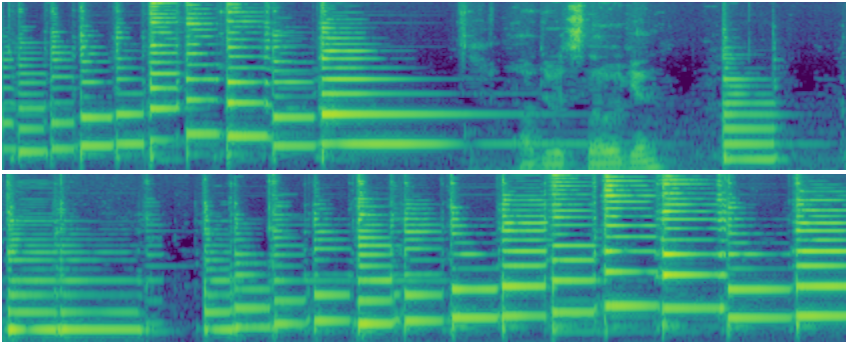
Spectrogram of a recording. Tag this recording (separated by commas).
Mandolin, Speech, Music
